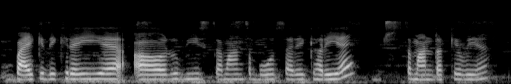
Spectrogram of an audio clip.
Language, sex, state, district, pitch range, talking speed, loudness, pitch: Hindi, female, Bihar, West Champaran, 230-250 Hz, 210 wpm, -19 LUFS, 235 Hz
